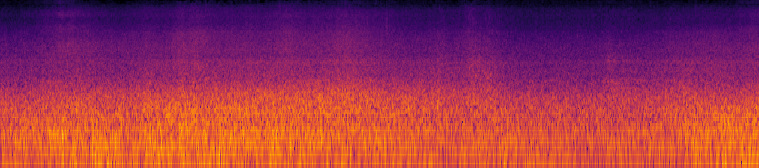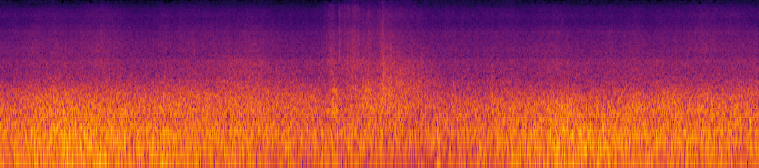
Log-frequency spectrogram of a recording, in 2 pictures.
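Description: Sea waves surging and washing against a stone breakwater and rocks, with wind buffeting the microphone. The wash swells and ebbs over several seconds, with a brief hissing splash about two-thirds of the way through.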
